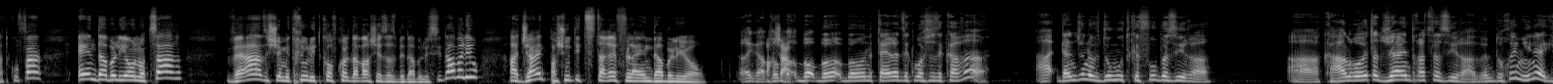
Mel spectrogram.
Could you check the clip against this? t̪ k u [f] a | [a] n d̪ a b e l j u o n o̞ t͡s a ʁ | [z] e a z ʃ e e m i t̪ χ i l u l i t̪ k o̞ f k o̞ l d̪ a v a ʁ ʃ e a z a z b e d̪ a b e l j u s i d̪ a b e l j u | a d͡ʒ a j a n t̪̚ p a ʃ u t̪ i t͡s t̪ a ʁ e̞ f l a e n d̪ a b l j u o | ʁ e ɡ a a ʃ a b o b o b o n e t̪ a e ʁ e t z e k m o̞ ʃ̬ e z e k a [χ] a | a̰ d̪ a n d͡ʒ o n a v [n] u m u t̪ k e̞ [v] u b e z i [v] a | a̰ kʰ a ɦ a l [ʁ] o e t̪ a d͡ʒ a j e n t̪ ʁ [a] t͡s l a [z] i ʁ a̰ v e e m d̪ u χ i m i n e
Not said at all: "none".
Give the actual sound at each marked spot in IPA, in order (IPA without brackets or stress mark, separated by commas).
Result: f, e, v, ʁ, d, f, ʁ, ʁ, a, z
